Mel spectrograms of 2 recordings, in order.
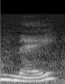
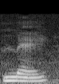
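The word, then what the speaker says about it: Mai: y which is May you can also spell May which is more of a name m a i some people spell their name m a i which is also May or I've seen the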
